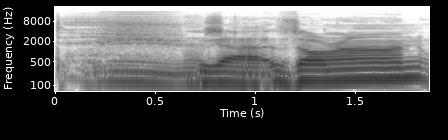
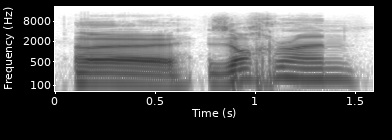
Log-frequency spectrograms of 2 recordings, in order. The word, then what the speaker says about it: Zohran: We got Zohran. We got You're mispronouncing it, man. Zohran. Before we get back to the calls, it's Zohran.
